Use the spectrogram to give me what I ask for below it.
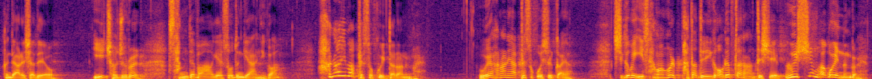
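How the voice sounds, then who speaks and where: Male pastor, sermon in a church, fairly high voice, pitch leaping up and down, animated, asks the congregation questions. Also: brisk. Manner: animated preaching, questions the listeners directly. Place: church sanctuary.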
